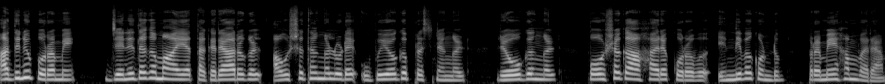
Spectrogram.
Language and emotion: Malayalam, neutral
